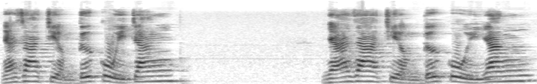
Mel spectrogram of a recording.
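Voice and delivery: "Nhá ra chiểm tứ cùi chăng?" lên cao, ngân; hỏi bằng tiếng Mường, giọng cao; Mường question. Shown as a demonstration. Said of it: "Thì dịch ra là". (câu hỏi Mường cao, chậm dần)

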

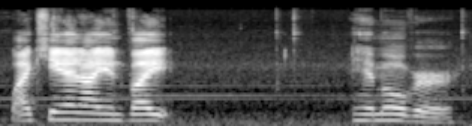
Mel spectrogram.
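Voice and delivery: usual speaking voice

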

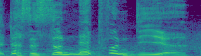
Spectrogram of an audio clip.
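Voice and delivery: high, gushing and tearful; überschwänglich gerührt. Acted. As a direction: build from touched to loud, overwhelmed gratitude. Gerührt wegen Taschentuchberg. (weinerlich gerührt, immer lauter)

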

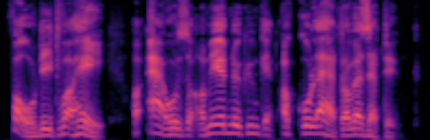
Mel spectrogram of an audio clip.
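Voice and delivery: loud, high shouted interruption; shouting in. Acted. Freckled man shouting down Robin's offer, loud interruption. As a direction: yell it over the crowd. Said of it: "ordított közbe".

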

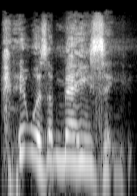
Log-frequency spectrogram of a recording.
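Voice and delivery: usual speaking voice

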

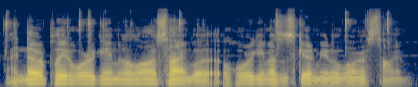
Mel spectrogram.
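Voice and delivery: ordinary talk, nothing marked

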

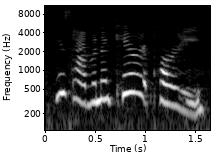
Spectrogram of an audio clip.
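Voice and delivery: usual speaking voice

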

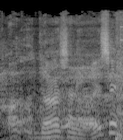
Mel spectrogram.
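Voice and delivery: startled shout. Real, not acted. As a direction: jump out of your skin. Aparece un enemigo de repente. (grito de sorpresa)

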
